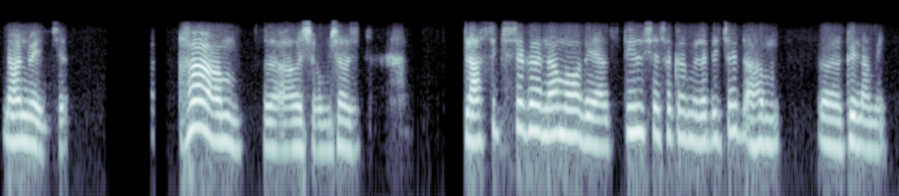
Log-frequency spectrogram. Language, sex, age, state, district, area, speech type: Sanskrit, male, 30-45, Karnataka, Vijayapura, urban, conversation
